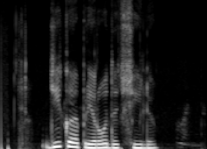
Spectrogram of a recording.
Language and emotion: Russian, neutral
